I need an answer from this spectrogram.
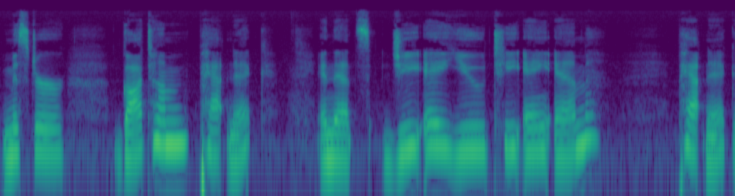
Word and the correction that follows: Patnaik: is Patnaik, Division of Water Quality.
